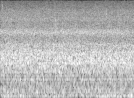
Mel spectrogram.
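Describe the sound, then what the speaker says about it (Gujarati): Stormy, wind-driven rain falls hard over a village and its farm fields, producing a brief, dense, even wash of hissing noise with no voices. "તોફાની વરસાદ છે આ, કારણ કે પવન પણ ભેગો જ છે આની."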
